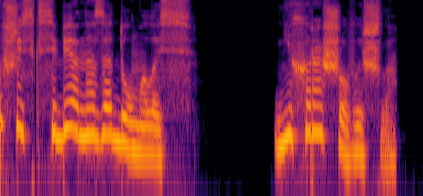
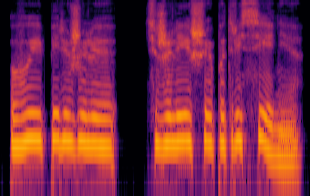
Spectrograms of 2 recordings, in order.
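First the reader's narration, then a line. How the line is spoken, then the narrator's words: Gentle. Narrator (Russian): продолжала Лиза мягко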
